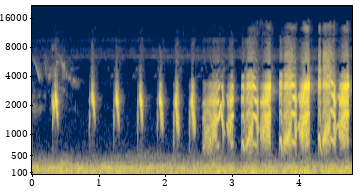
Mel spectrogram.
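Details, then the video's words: Jungle bush quail, recorded for quail hunting: clipped chirps spaced about half a second apart, then several birds joining in a loud, rapid, overlapping chorus of harsh notes over low rumbling background noise. "Jungali butter ki video | Bush quail sound 👌 batair ki sikar"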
